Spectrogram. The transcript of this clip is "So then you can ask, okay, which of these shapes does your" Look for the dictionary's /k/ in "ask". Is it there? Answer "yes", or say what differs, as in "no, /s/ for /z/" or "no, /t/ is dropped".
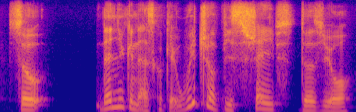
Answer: yes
